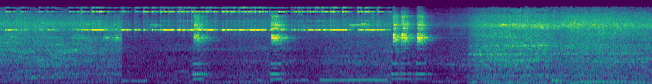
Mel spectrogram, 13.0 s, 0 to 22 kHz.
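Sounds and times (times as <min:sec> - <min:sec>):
vehicle horn: 0:05.4 - 0:05.8, 0:07.8 - 0:08.7.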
